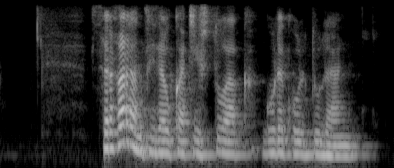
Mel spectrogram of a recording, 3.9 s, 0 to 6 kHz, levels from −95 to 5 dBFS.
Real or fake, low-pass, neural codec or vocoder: fake; 5.4 kHz; codec, 44.1 kHz, 7.8 kbps, Pupu-Codec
